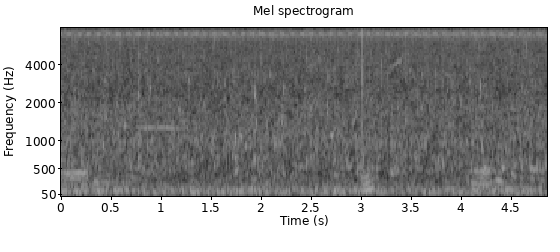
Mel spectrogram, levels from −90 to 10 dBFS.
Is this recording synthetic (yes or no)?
no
